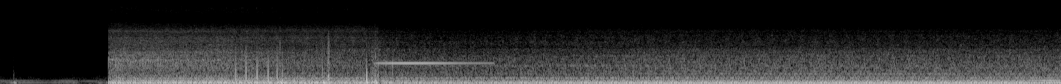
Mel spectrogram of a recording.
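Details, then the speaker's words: 2007 Dodge with 6.7L Cummins diesel, started after sitting about 45 minutes: steady idle clatter, then thin high squeal about a second when exhaust brake activated. "I can kind of hear it okay it's not as pronounced but I don't know if the camera is going to pick it up or not"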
